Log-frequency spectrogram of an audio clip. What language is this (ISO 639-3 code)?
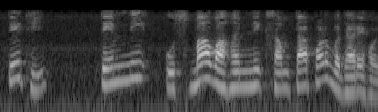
guj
